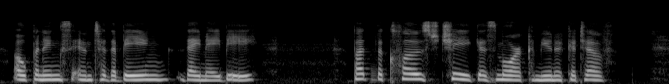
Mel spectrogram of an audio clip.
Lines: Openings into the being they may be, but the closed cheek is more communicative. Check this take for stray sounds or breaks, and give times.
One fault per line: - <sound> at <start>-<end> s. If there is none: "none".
none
